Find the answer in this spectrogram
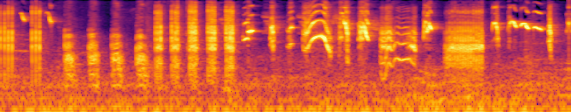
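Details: Javan pied starling singing in the morning, used for young starlings to learn the song: a run of harsh broadband chacks about four per second, then looping whistles, a falling-rising slur and a noisy rasp.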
